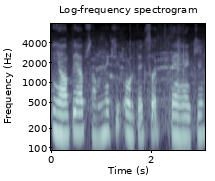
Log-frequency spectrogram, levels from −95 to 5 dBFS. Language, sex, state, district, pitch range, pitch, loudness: Hindi, male, Madhya Pradesh, Dhar, 150-170 Hz, 160 Hz, -20 LUFS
